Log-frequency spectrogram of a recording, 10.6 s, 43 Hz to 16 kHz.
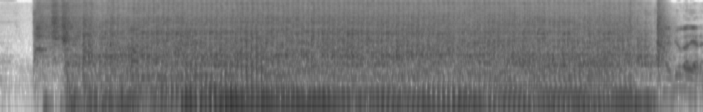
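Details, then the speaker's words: Yamaha XT660 at idle with a loud, hard, steady clatter from the engine, started after a Sunday ride; persists after valve adjustment, oil and filter change, coolant additive and spark plug; clutch cover to be removed to find the source. "Fala galera beleza tô com essa XT aqui 660 ela tá com um barulho diferente no motor"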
